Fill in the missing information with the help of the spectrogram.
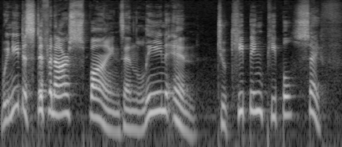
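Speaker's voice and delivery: slow, solemn politician read; mock governor quoting, slow; reading a quote.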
